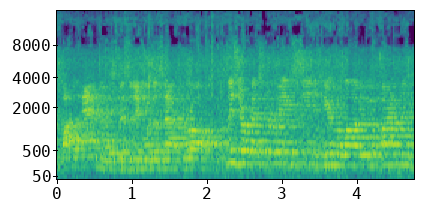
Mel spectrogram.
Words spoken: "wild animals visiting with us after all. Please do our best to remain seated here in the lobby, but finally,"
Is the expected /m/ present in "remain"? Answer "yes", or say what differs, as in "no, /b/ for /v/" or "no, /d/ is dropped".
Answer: no, /m/ is dropped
